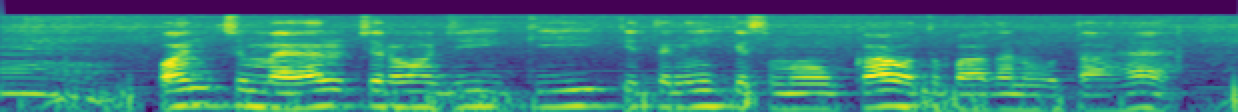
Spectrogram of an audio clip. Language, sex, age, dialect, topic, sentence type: Hindi, male, 25-30, Kanauji Braj Bhasha, agriculture, statement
